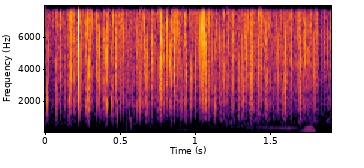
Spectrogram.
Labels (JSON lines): {"label": "biophony, cascading saw", "recorder": "SoundTrap 600 or HydroMoth"}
